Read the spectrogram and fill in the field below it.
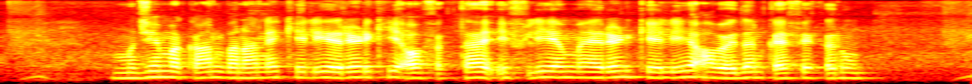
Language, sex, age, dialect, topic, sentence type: Hindi, male, 18-24, Marwari Dhudhari, banking, question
